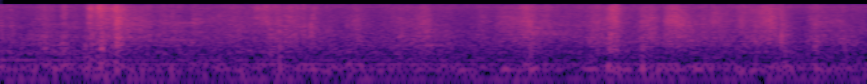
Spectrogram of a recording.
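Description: Stiff aida cloth rustling and crinkling faintly as it is twisted and crumpled by hand.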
